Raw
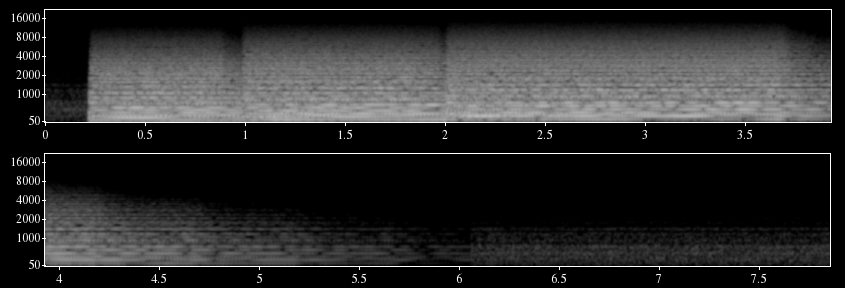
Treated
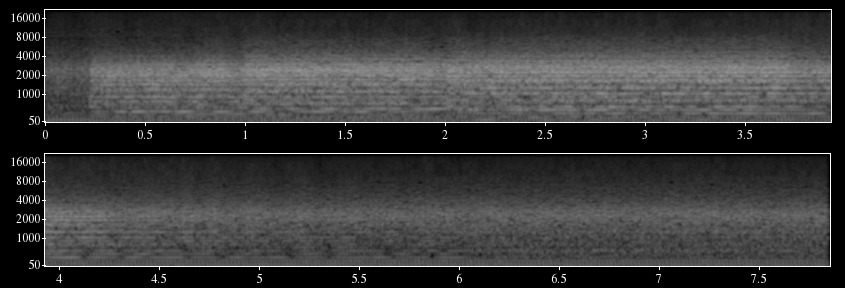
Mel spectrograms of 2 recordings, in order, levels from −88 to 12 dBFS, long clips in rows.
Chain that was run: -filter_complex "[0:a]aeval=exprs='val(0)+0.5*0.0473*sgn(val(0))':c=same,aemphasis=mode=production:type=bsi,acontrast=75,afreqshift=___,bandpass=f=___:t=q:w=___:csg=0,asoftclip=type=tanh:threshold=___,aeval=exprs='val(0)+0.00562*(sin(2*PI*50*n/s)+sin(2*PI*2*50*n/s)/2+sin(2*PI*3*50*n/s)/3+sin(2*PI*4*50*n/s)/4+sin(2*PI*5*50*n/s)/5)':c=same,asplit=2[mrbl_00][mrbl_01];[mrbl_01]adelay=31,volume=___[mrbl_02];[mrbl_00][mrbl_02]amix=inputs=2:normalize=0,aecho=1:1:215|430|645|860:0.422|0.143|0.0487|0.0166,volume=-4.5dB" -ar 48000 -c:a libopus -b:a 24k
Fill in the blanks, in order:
-140, 2400, 2.5, -13dB, -6dB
